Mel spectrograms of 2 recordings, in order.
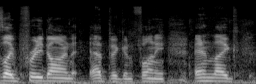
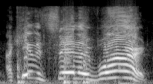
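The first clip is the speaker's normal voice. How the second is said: frustrated outburst; 9 semitones higher, 9 dB louder than usual. Real, not acted. Frustrated at mispronouncing name.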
